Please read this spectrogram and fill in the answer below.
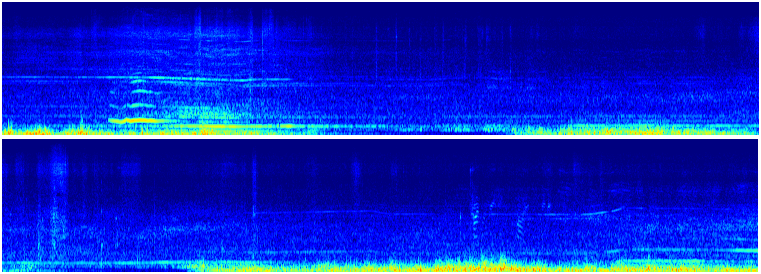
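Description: Electric RC plane's brushless motor and propeller humming in the air, its pitch drifting up and down as it flies and the throttle changes. Low wind rumble on the microphone over it, easing off twice.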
